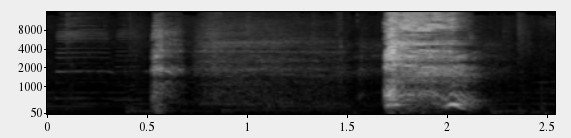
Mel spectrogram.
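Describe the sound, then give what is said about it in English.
Throat clearing: a short, sharp rasp and then, after a pause, a longer, louder, harsh clearing of the throat with a gravelly rattle, with no other sounds. “I need to clear this throat of mine.”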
